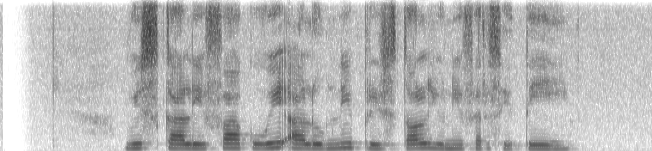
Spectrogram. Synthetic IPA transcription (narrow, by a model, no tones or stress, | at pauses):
wɪskalifakuwiʔalumnib̥ɾist̪ɔljunifɛrsit̪i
